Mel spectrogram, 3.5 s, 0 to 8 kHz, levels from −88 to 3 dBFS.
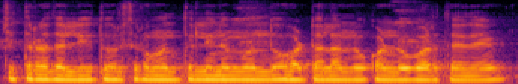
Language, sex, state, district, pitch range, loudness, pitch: Kannada, male, Karnataka, Bidar, 110-115 Hz, -14 LUFS, 115 Hz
